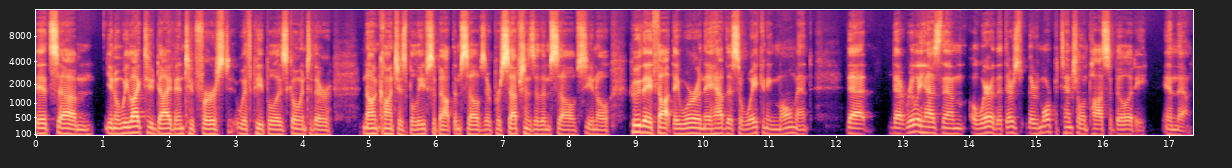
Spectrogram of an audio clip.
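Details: Adult male speaker; normal speech.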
